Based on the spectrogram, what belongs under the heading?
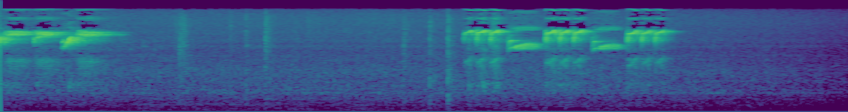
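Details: Caged varied tit at home singing a short burst, a pause with faint clicks, then another phrase of high whistled note pairs repeated four times over a soft background hiss.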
